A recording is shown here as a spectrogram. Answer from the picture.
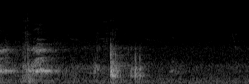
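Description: A standard poodle barks twice, short and sharp, about a second in.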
